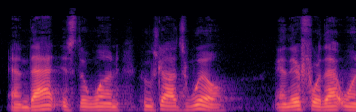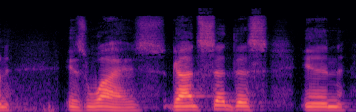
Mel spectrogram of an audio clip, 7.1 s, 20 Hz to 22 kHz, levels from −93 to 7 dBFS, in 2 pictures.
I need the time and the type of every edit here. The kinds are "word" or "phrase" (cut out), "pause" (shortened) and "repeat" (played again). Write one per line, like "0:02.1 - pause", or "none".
0:01.5 - word
0:04.1 - pause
